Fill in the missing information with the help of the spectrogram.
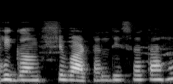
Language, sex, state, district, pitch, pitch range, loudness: Marathi, female, Maharashtra, Sindhudurg, 205 Hz, 195-220 Hz, -20 LUFS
